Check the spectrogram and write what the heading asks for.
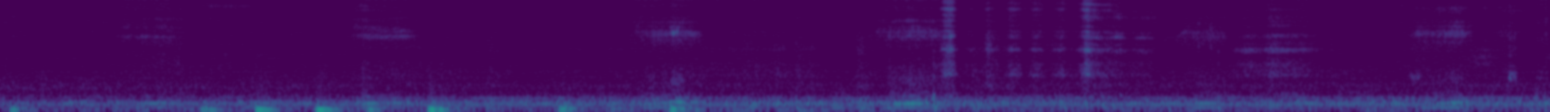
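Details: Tired Husky puppy asleep: short, low snorts and snuffles in an uneven run early on, then quieter breathing; snoring and snorting.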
